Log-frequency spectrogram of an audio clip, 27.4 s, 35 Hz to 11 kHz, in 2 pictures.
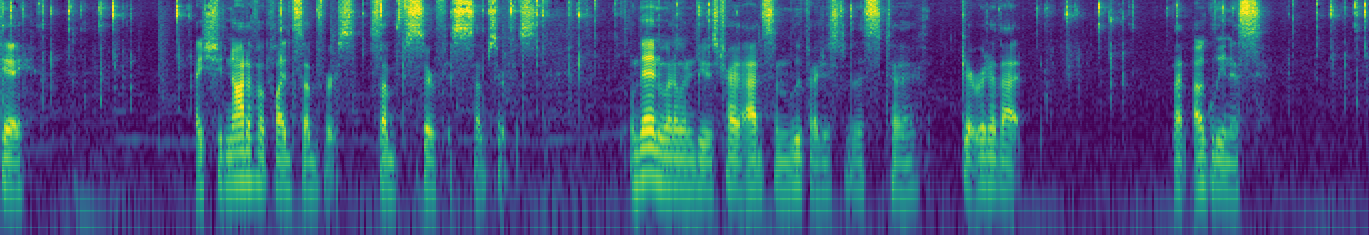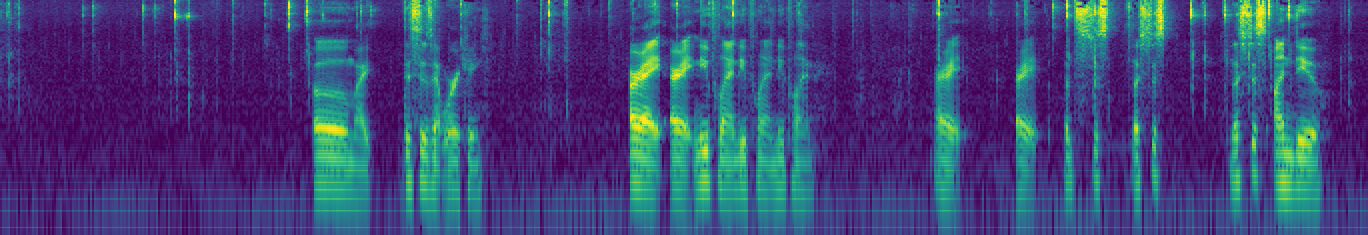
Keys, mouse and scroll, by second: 0.1 ctrl+z, 0.7 Tab, 1.1 ctrl+z, 1.8 ctrl+z, 2.8 Tab, 4.8 Tab, 5.1 Tab, 6.0 a, 7.1 ctrl+r, 10.7 a, 11.1 ctrl+r, 13.4 a, 13.6 ctrl+r, 15.4 Escape, 16.8 ctrl+r, 17.9 click, 18.1 middle click, 23.3 middle click, 24.4 ctrl+z, 24.7 Tab, 25.6 ctrl+z, 25.9 ctrl+z, 26.2 ctrl+z, 26.4 ctrl+z, 26.6 ctrl+z.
